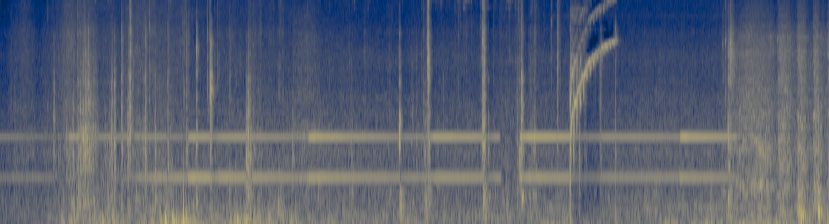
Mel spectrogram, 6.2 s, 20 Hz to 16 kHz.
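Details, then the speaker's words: Big V8 car with dead battery started using a jump box: short burst of starter cranking, then the engine catches and settles into a running idle; enough cranking power, starts fine. "we got power yeah there we go oh man what a lifesaver"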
